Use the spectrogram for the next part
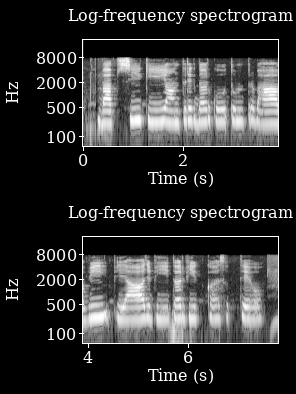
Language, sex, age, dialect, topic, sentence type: Hindi, female, 18-24, Kanauji Braj Bhasha, banking, statement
